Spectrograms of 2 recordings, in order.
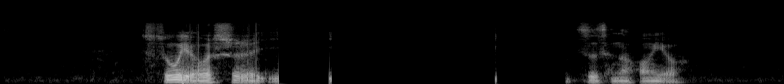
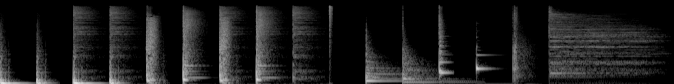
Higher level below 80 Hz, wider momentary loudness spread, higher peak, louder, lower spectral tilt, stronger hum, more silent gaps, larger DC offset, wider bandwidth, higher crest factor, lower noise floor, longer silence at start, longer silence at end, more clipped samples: second, -48 dBFS vs -26 dBFS; first, 27 LU vs 14 LU; about the same, -6 dBFS vs -4 dBFS; about the same, -25 LUFS vs -25 LUFS; first, -7 dB/octave vs -4.5 dB/octave; neither; first, 2.97-3.29 s, 3.43-4.95 s, 5.10-5.64 s vs 0.61-0.73 s, 3.35-3.65 s; neither; second, 7.6 kHz vs 16.5 kHz; about the same, 24 dB vs 20 dB; first, -68 dBFS vs -46 dBFS; first, 1.45 s vs 0 s; first, 1 s vs 0.4 s; neither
